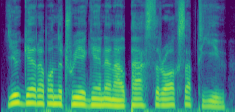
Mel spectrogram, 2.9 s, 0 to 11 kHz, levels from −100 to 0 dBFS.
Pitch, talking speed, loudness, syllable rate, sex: 145 Hz, 305 wpm, -16 LUFS, 5.9 syllables/s, male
